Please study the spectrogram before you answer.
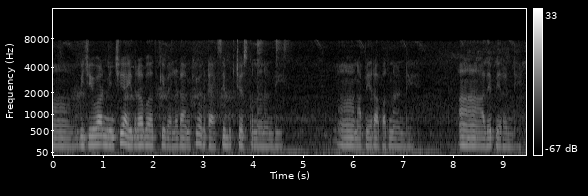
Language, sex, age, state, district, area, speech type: Telugu, female, 30-45, Andhra Pradesh, Bapatla, urban, spontaneous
